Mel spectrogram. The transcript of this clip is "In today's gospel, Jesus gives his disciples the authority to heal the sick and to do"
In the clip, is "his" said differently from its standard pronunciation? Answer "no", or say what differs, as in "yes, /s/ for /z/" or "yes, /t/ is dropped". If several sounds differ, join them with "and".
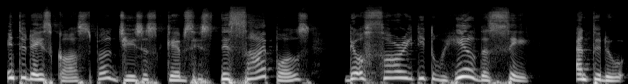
yes, /s/ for /z/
